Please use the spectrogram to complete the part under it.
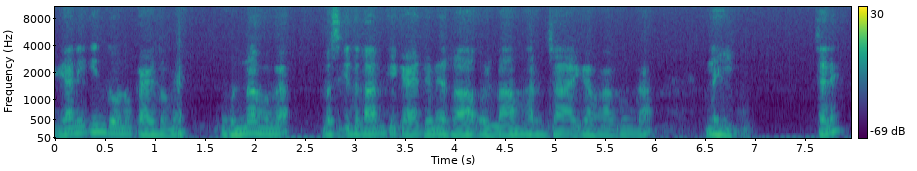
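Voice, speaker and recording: A man's voice: medium pitch, warm tone, slight background noise, rough recording. A man teaching Quran reading, spelling out letters one at a time, who asks questions and then answers them himself. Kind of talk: slow spelled-out recitation lesson.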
